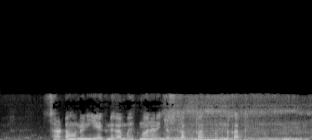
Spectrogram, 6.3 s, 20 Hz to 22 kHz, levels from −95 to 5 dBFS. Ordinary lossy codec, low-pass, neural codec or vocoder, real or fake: MP3, 32 kbps; 7.2 kHz; codec, 32 kHz, 1.9 kbps, SNAC; fake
